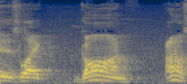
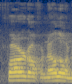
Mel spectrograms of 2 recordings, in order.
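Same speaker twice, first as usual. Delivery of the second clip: usual speaking voice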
